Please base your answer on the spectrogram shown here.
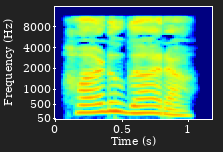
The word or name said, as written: ಹಟ್ಟಿಕಾರ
